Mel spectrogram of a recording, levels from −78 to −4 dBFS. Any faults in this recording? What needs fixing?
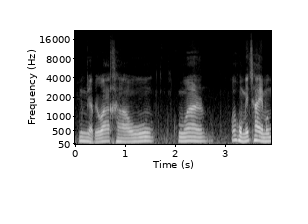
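At 1.99 to 2.03 s the speech has a short concealed packet loss: about 20 ms of audio never arrived in time, and the receiver filled 19 ms by extending the preceding sound before crossfading back into real audio, leaving a brief smear. On a spectrogram the harmonics or noise run unnaturally flat and then blend back. A larger jitter buffer or forward error correction would prevent it.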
